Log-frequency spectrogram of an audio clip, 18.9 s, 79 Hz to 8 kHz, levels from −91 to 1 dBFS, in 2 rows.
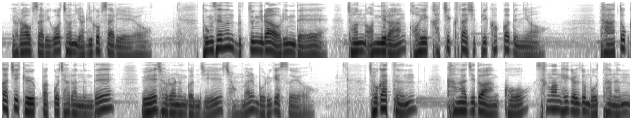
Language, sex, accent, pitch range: Korean, male, native, 105-140 Hz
